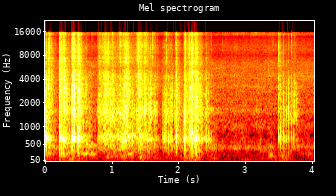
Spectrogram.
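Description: Freshly fried rice-flour fryums (charodi) crunching and crackling as they are broken and stirred by hand on a steel plate, for about two and a half seconds. A single short click follows near the end.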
